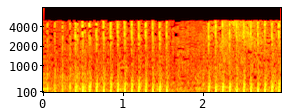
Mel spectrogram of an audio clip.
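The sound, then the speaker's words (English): Rapid automatic gunfire from aircraft swooping low and firing at German encampments, a steady rattling burst of evenly spaced shots over a loud engine roar, with a brief lull midway before the firing resumes. “Dixie and Benny swooped low, weaving between the German buildings and housings, taking a few shots at German encampments as they went.”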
